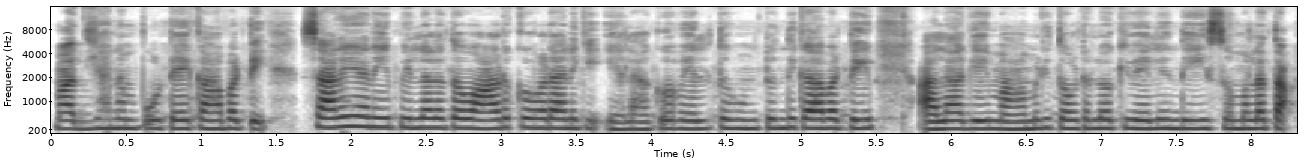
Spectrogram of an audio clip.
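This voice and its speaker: A woman telling a serialized story in a plain, steady reading voice. Her pitch sits a little high but barely rises or falls, so the narration moves on one level line. She speaks the characters' parts herself without changing voice much. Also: normal speed.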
